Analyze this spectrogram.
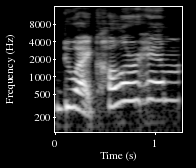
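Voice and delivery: normal talking voice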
